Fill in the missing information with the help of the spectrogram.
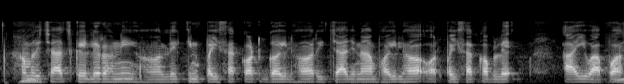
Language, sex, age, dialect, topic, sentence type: Bhojpuri, male, 18-24, Southern / Standard, banking, question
